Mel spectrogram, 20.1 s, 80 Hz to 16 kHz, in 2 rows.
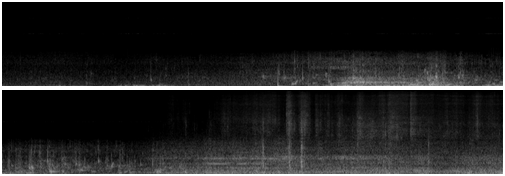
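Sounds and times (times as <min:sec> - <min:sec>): low rumble: 0:00.0 - 0:20.0
water splashing and sloshing: 0:04.6 - 0:20.0.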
